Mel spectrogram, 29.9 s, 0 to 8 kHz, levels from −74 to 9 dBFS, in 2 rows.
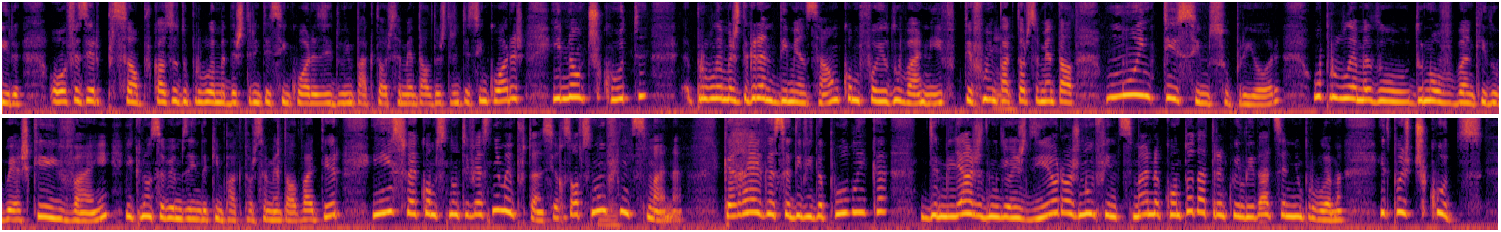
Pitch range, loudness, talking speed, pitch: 220-305 Hz, -14 LUFS, 195 wpm, 255 Hz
